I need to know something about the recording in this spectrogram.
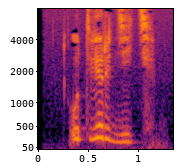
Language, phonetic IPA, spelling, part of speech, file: Russian, [ʊtvʲɪrˈdʲitʲ], утвердить, verb, Ru-утвердить.ogg
- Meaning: 1. to assert, to argue, to allege, to state 2. to claim 3. to approve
